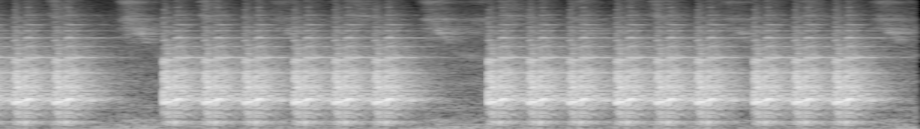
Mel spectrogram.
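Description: Loud ringing metallic knocks in rapid bursts of about four per second, with short pauses between bursts, typical of MRI scanner gradient noise.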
